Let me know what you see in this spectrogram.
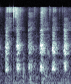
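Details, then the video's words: Mischievous Miniature Pinscher kept indoors, left alone in a bedroom all day and wrecking the house; rapid rhythmic panting in airy hissing puffs about every quarter second. "Naughty Dog Miniature Pinscher"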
